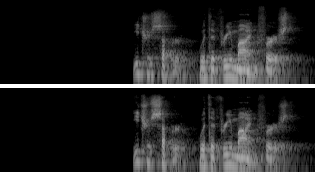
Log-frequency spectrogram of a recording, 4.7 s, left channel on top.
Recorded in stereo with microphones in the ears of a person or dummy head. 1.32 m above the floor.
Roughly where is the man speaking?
Right.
